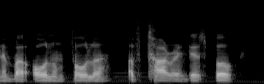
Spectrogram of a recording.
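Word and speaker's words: Ollamh Fódla: This is real history, Olam Fola, Jeremiah, Olam Fola, pronounced Olaf Fola, is a man well known of thought, not accurately known in Irish tradition as a great monarch, sage, and lawgiver.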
